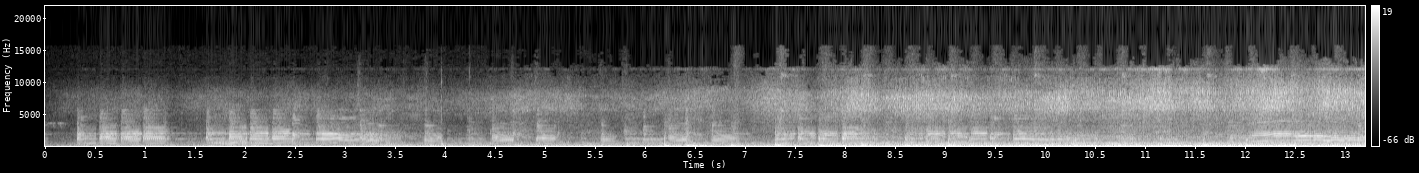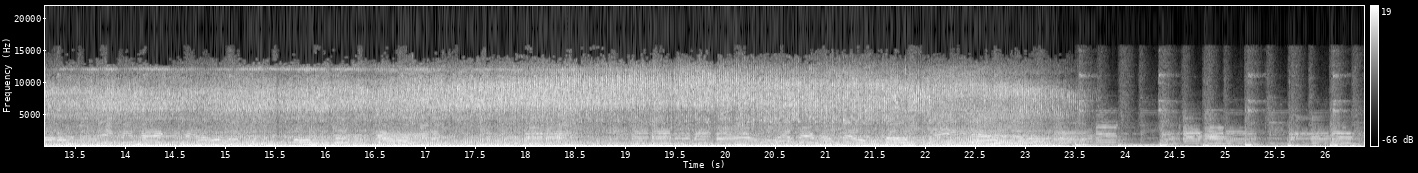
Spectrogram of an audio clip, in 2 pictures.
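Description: Background music with a light aircraft's piston engine and propeller running beneath it. The engine grows louder from about seven seconds in, and the sound drops suddenly just before the end.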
